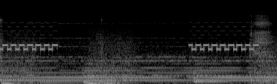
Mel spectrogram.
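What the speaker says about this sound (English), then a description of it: "That's the phone." A telephone in a video game rings in two repeated electronic trill bursts over a steady low ambient hum, clear and moderately loud.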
